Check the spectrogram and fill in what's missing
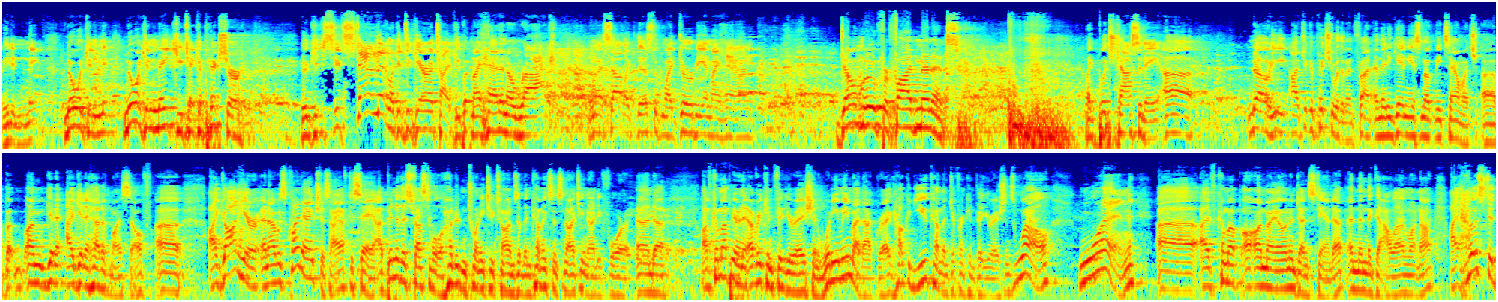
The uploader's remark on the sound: Live from Montreal's Just for Laughs Festival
